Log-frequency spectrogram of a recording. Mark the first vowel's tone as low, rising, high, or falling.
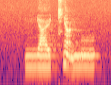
low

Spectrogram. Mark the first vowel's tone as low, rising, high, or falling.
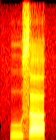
high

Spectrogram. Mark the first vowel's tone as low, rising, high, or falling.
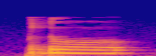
low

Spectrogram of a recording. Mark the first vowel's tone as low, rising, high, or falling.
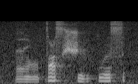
low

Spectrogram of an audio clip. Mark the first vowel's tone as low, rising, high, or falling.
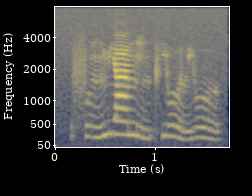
rising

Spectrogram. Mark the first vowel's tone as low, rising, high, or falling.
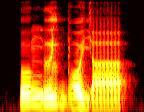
low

